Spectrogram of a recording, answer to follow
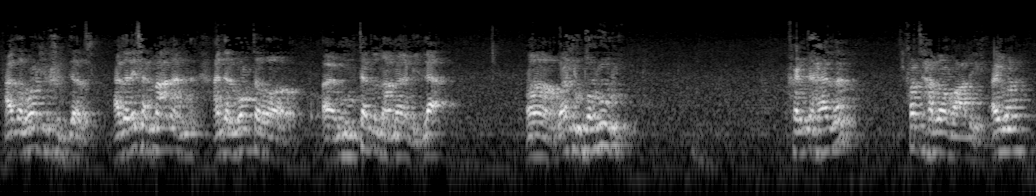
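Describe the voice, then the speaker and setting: A high-pitched man teaching a grammar class, explaining patiently step by step and pausing to ask if the students follow. His voice rings in an echoey room with faint background hum. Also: lo-fi sound.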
